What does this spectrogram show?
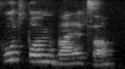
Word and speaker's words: Gundrun Walther: And my name is Gundrun, Walther.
